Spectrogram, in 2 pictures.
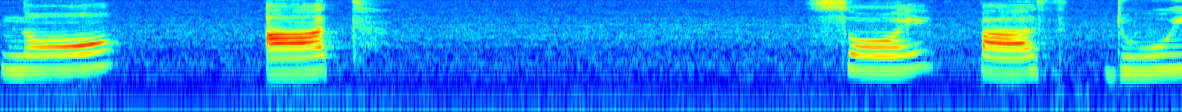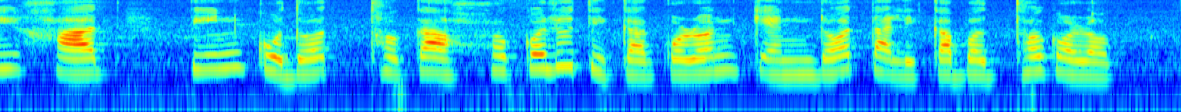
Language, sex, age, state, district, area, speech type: Assamese, female, 18-30, Assam, Darrang, rural, read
